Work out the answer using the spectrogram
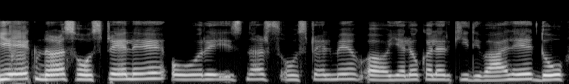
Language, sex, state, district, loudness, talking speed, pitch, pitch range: Hindi, female, Madhya Pradesh, Bhopal, -15 LUFS, 190 wpm, 225 Hz, 215-240 Hz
